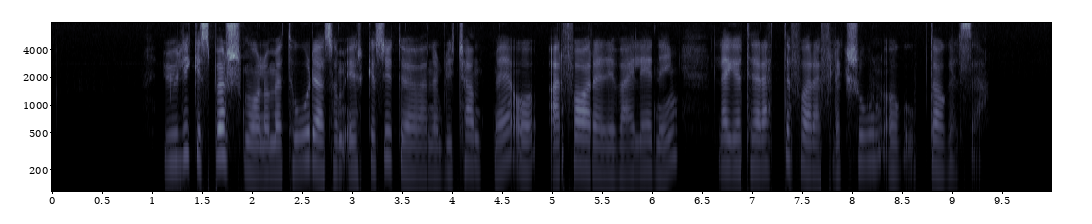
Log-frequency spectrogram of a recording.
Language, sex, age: Norwegian, female, 31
